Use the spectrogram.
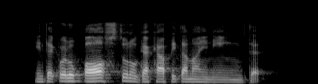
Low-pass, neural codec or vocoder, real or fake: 7.2 kHz; codec, 16 kHz, 2 kbps, FunCodec, trained on LibriTTS, 25 frames a second; fake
